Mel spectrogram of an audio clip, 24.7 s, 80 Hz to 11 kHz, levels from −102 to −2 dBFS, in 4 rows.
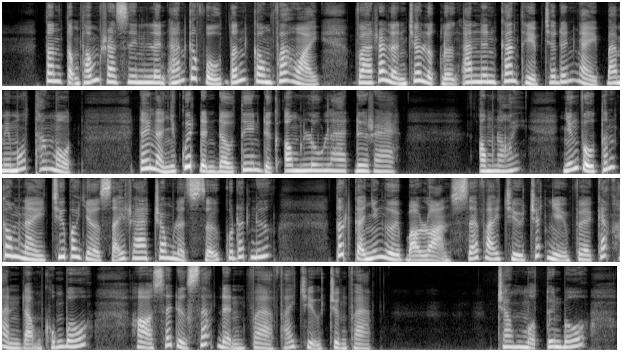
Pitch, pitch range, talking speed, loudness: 215 Hz, 180-250 Hz, 215 wpm, -19 LUFS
